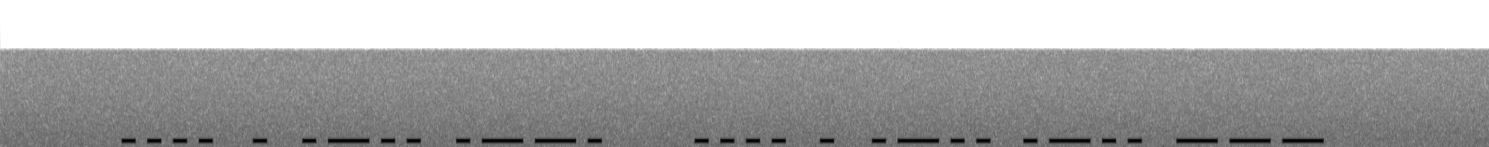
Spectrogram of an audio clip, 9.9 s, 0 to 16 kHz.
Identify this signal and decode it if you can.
Morse code, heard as a keyed tone, hand-sent with a paddle, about 14 wpm, 730 Hz. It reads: HELP HELLO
